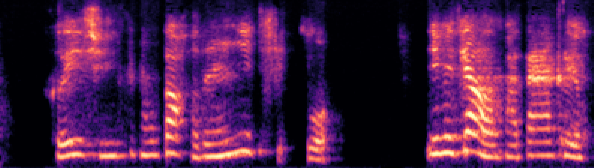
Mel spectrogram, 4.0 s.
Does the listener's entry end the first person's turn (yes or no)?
no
